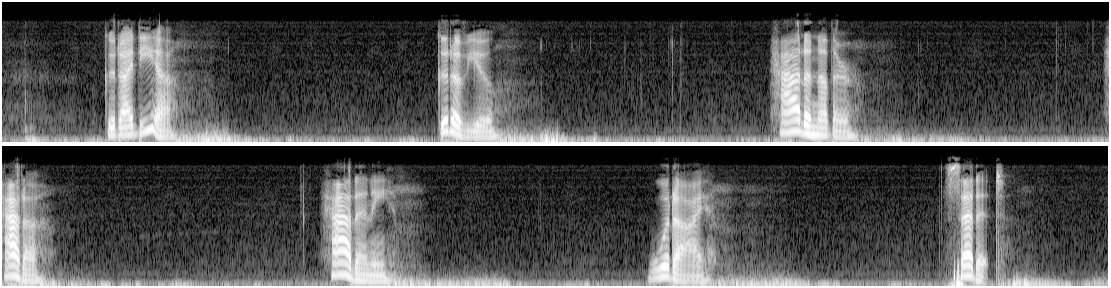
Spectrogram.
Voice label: final d consonant to vowel

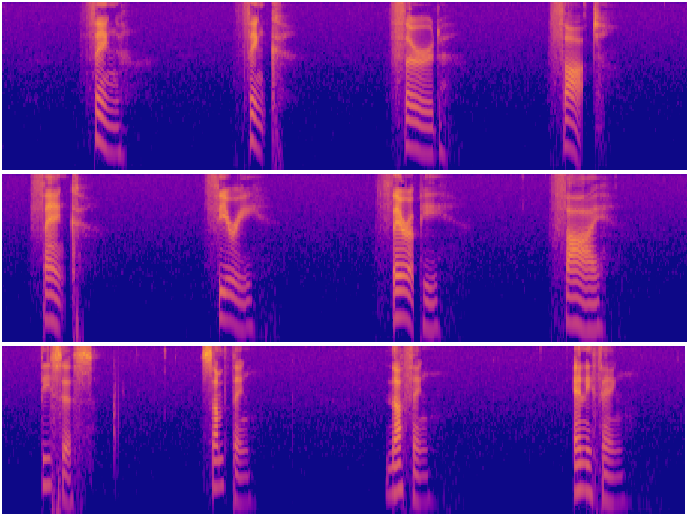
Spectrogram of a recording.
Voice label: voiceless th words

